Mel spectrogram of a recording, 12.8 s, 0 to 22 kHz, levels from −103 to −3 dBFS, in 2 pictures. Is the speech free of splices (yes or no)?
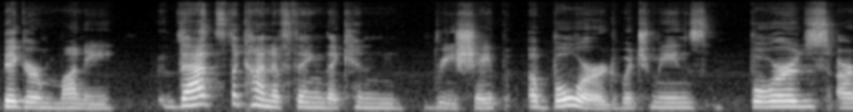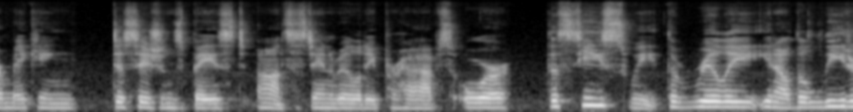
yes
